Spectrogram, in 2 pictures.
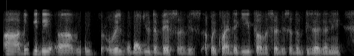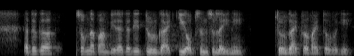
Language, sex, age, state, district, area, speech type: Manipuri, male, 60+, Manipur, Imphal West, urban, conversation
